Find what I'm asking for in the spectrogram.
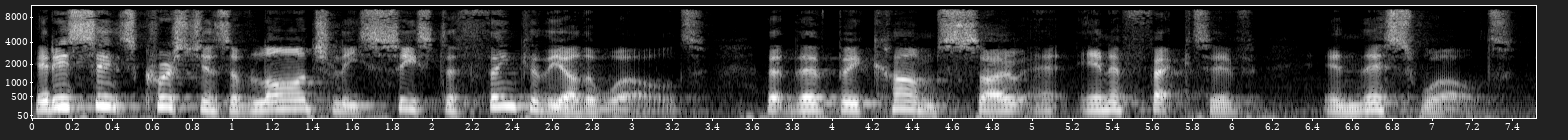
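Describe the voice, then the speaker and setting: A man preaching a sermon to a congregation, animated and full of rhetorical questions. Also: fairly high pitch, unhurried, hardly any pauses. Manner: says he has a loud voice.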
